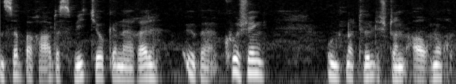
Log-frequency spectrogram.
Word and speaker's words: Cushing: und aufgrund des cuschings ich find cusing eigentlich immer komisches Wort weil ich es als casching gelernt habe aber es wird wirklich kusching ausgesprochen ja aufgrund eben der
